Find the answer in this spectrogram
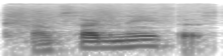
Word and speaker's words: Compsognathus: This is how you say it, Compsognathus. This dinosaur was small. It was as big as a cat, but it could run fast. It could catch other animals and eat them. Its name is Compsognathus.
